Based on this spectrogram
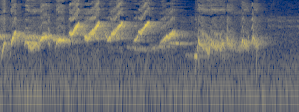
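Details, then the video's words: Young white-rumped shama in loud, rapid song, a string of rising whistled slurs repeated about four times a second, then a scratchy chattering phrase. "NGERII MASIH BOCIL MENTALNYA JOSS!!"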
